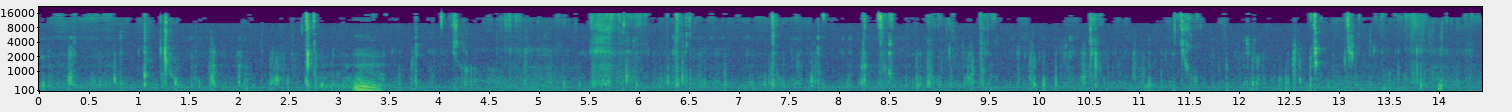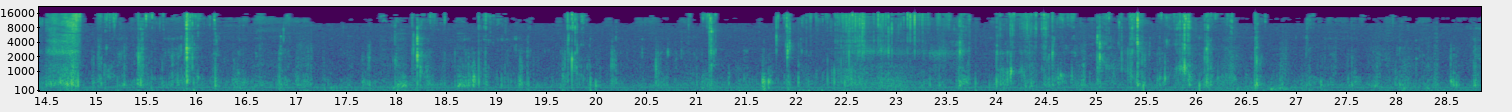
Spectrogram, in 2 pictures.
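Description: Close-miked chewing and biting of Pizza Hut pizza: wet mouth clicks and smacks with the odd crunch of crust. About three seconds in there is a short low sound that slides downward, and a faint steady hum sits under it all.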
